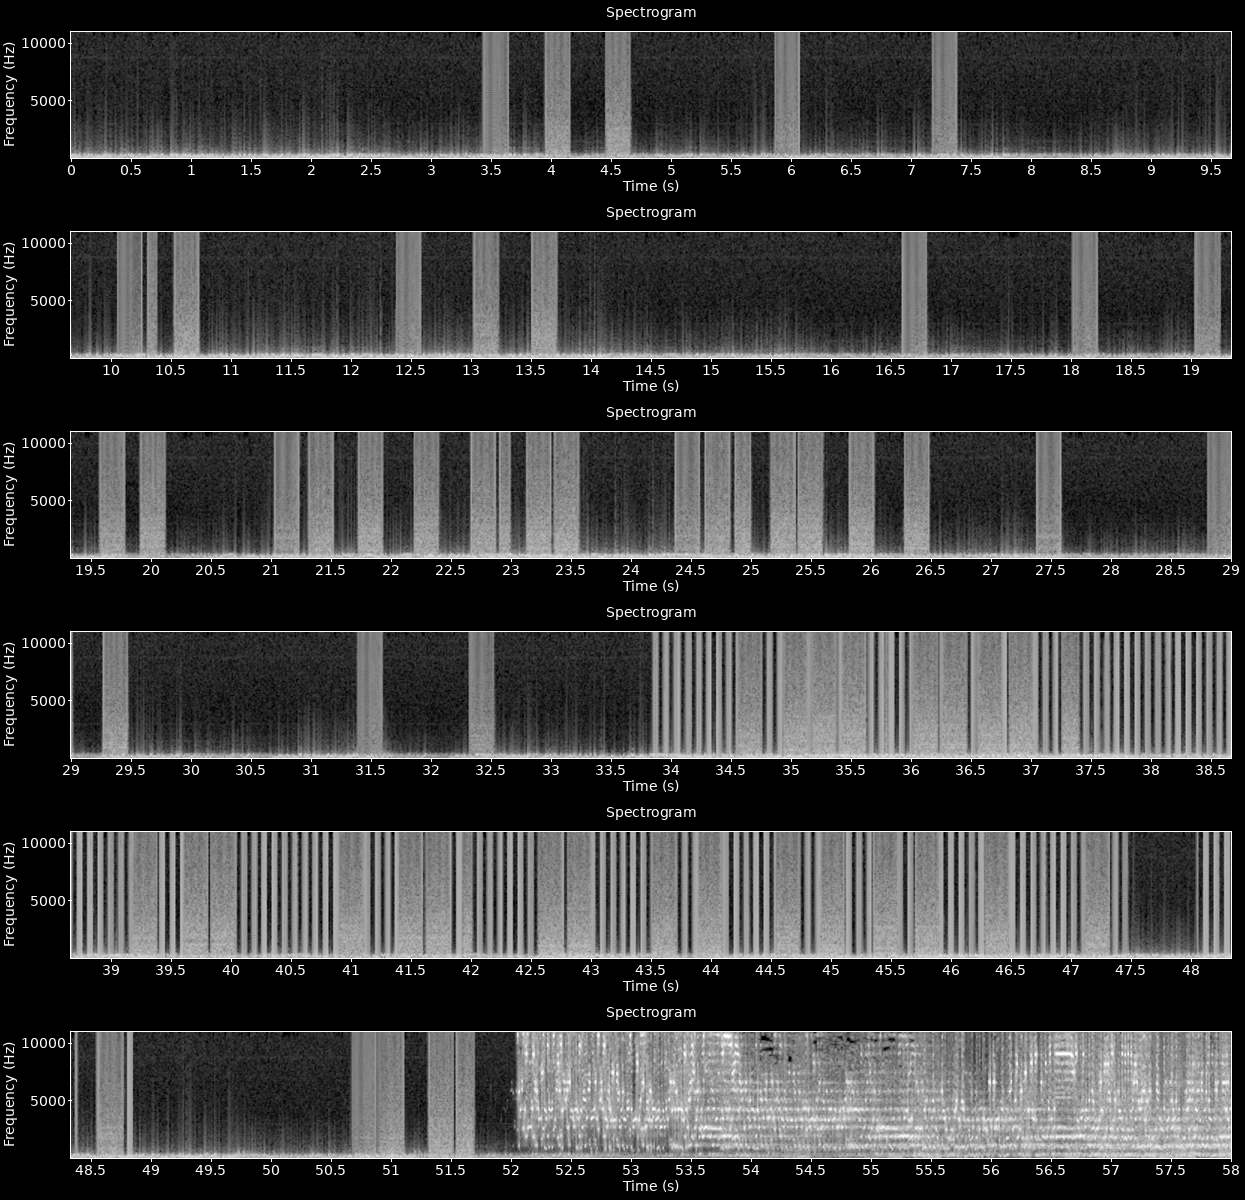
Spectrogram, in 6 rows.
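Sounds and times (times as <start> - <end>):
stuttering clicks and glitches: 21.0 - 23.6, 33.9 - 47.5, 48.1 - 48.9, 50.7 - 58.0
bright pitched tones: 52.1 - 58.0
low synthesizer drone: 52.1 - 58.0.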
